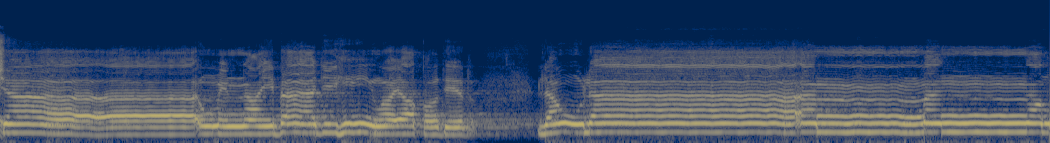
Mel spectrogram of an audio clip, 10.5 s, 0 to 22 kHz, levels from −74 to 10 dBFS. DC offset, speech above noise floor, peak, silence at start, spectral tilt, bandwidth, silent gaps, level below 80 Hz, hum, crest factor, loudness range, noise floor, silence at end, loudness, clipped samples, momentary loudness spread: under 0.1%; 21 dB; -8 dBFS; 0 s; -5.5 dB/octave; 8 kHz; none; -56 dBFS; none; 8 dB; 2 LU; -37 dBFS; 0 s; -16 LUFS; under 0.1%; 3 LU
